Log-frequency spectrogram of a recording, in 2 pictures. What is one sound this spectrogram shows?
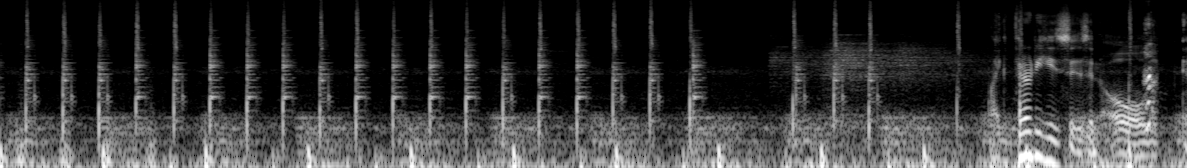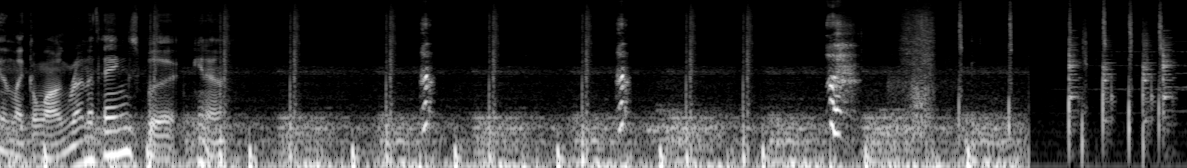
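Quick footsteps run on a hard metal floor.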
